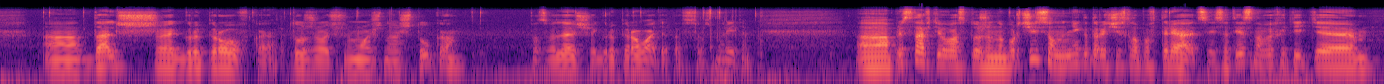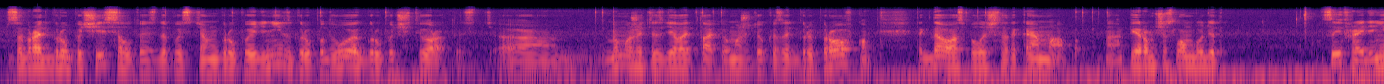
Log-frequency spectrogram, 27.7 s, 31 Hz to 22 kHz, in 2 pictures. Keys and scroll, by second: 4.0 ctrl+c, 7.4 ctrl+v.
